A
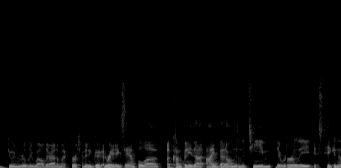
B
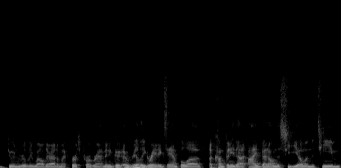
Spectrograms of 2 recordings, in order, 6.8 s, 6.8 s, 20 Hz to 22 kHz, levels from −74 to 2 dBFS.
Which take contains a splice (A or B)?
A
